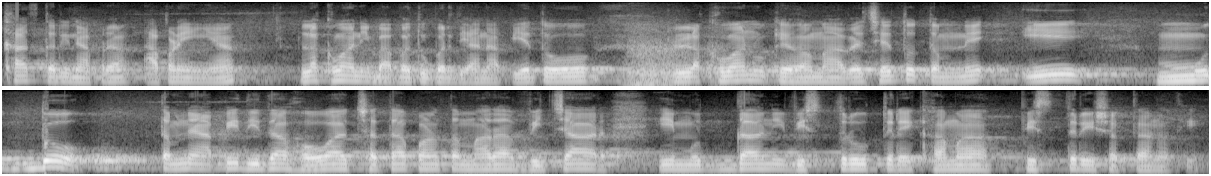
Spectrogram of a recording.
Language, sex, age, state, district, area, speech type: Gujarati, male, 30-45, Gujarat, Surat, urban, spontaneous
